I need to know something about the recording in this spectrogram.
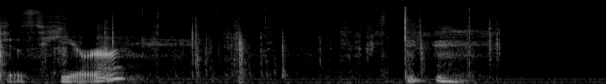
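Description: Paper rustles in a woman's hands.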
